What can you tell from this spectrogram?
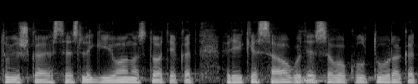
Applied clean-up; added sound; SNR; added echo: none; none; none; none.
